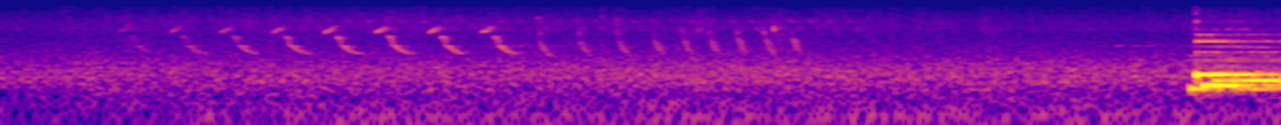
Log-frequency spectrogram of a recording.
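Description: A bird trills a fast run of short downward-sweeping notes, about four a second for some three seconds, over a steady background hiss that fades in. About half a second before the end, much louder plucked-string music starts.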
